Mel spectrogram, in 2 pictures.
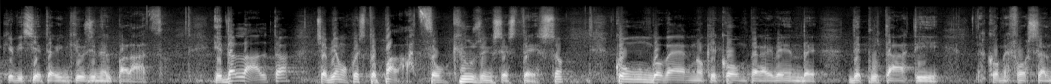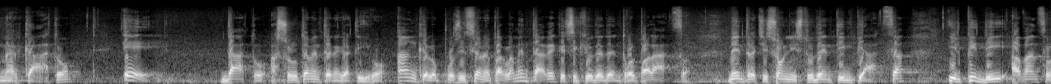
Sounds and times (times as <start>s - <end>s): Speech: 0.0s - 21.0s.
